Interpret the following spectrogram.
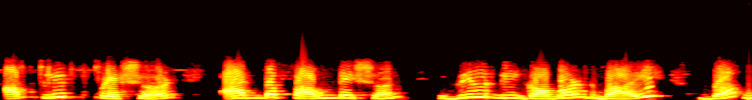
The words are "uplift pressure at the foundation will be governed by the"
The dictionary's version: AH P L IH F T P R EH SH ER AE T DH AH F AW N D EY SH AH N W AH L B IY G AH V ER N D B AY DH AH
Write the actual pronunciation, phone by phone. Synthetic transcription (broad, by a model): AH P L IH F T P R EH SH ER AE T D AH F AW N D EY SH AH N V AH L B IY G AH V ER N D B AY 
